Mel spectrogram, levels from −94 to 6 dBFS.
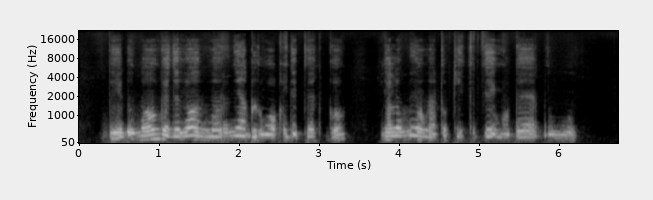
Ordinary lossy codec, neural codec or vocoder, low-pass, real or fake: none; codec, 44.1 kHz, 1.7 kbps, Pupu-Codec; none; fake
